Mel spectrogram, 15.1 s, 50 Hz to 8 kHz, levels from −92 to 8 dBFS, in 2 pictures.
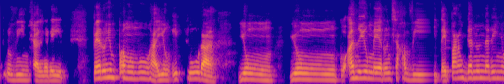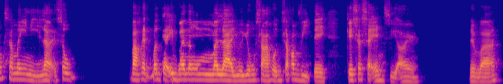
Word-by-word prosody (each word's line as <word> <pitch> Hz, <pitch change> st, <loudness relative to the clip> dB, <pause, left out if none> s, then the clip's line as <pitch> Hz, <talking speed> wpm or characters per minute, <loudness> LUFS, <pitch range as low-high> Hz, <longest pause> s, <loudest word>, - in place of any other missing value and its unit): provincial 145 Hz, -3 st, -2 dB
rate. 135 Hz, -1 st, -3 dB, 0.3 s
Pero 195 Hz, +3 st, +4 dB
yung 215 Hz, -1 st, 0 dB
pamumuhay, 180 Hz, -7 st, +1 dB
yung 150 Hz, -, -5 dB
itsura, 170 Hz, -, +3 dB, 0.3 s
yung 155 Hz, -5 st, -1 dB, 0.2 s
yung 170 Hz, 0 st, +3 dB, 0.5 s
kung -, -, -2 dB
ano 185 Hz, +3 st, +4 dB
yung 195 Hz, -1 st, 0 dB
meron 170 Hz, -1 st, +3 dB
sa -, -, -5 dB
Cavite, 150 Hz, -3 st, -4 dB
parang 190 Hz, +6 st, -1 dB
ganun 195 Hz, +1 st, 0 dB
na 195 Hz, -, +3 dB
rin 195 Hz, 0 st, -4 dB
yung 180 Hz, -, -6 dB
sa 180 Hz, -, -2 dB
Maynila. 150 Hz, -4 st, -1 dB
So, 175 Hz, +4 st, -6 dB, 0.8 s
bakit 165 Hz, +1 st, +3 dB
magkaiba 160 Hz, 0 st, +3 dB
nang 160 Hz, 0 st, 0 dB, 0.3 s
malayo 145 Hz, -3 st, +6 dB
yung 145 Hz, +1 st, -3 dB
sahod 135 Hz, -2 st, 0 dB
sa 140 Hz, -, -1 dB
Cavite 125 Hz, -6 st, -4 dB, 0.3 s
kaysa 150 Hz, +2 st, -1 dB
sa -, -, -1 dB
NCR? 120 Hz, -4 st, -5 dB, 0.7 s
'Di 125 Hz, -, -3 dB
ba. 115 Hz, +3 st, +1 dB
155 Hz, 145 wpm, -25 LUFS, 140-175 Hz, 0.8 s, malayo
